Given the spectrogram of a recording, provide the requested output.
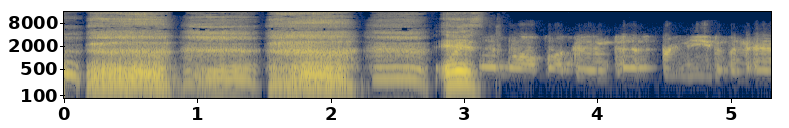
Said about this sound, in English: But you could hear him breathing so hard. He is so exhausted. You just hear these.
